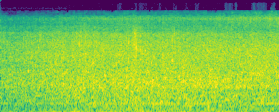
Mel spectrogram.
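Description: A flowing river at Nash Oaklands, heard as a steady broadband rush of water, fairly faint and unbroken, with no voices.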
